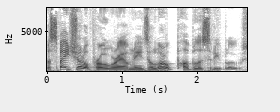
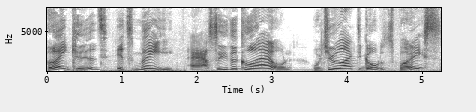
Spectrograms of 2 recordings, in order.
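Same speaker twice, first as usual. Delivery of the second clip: pitch going way up and bouncing around; 10 semitones higher than usual. Recording a promo in the booth as a new clown character: Assy the Clown voice. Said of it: "interesting and exciting new character".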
